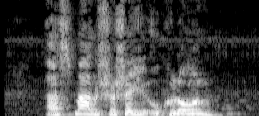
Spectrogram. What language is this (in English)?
Kohistani Shina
